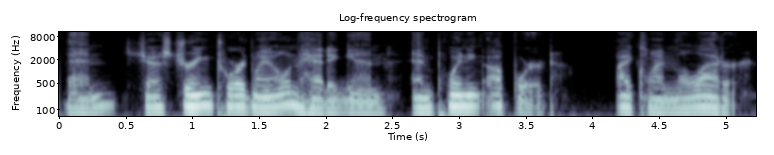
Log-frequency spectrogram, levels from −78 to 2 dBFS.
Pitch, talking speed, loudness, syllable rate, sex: 105 Hz, 160 wpm, -18 LUFS, 4.9 syllables/s, male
